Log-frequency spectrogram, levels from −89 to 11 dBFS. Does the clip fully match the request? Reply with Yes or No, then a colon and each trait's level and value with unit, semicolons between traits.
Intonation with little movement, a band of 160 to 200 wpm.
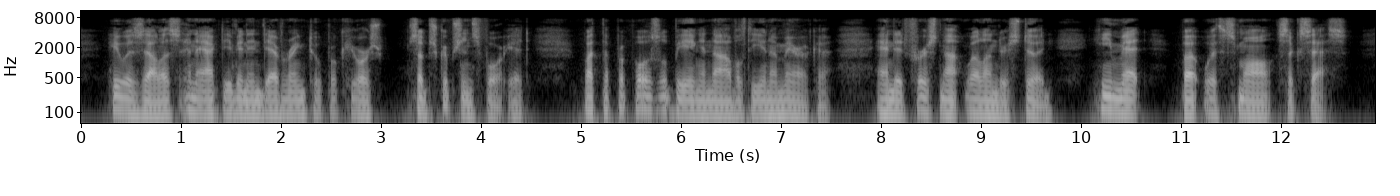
No: narrow, 2.1 semitones; average, 150 wpm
